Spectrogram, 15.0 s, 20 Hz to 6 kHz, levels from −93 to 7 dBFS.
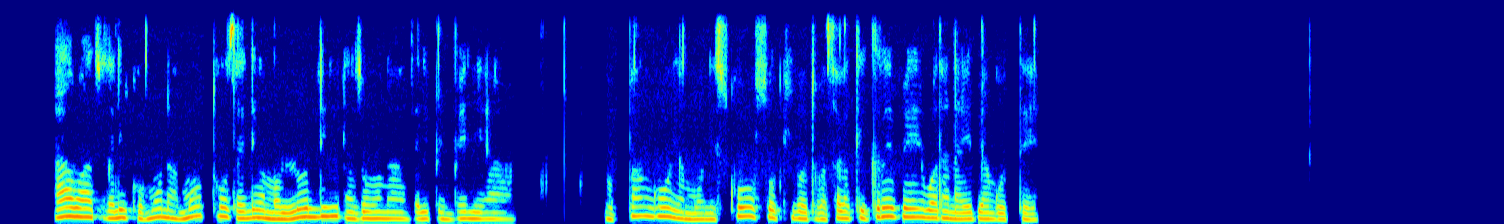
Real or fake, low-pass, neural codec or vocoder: real; 5.4 kHz; none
